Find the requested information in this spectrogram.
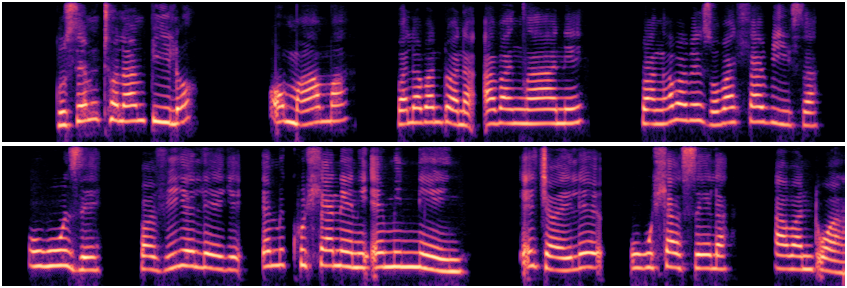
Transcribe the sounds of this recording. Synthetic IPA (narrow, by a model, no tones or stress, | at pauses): ɣusem̩tʰɔlampʼiːlɔː | mama | βalaβantʼwana̰aβaŋ͡ǀaːnɛ | βaŋaβaβɛzɔβaɬaβisa | uɣuzɛ | βaviɣɛlɛɣɛ | emikʰuɬaneniʔemineŋi | ɛ̰d̥ʒ̥ʱajɛlɛ | uɣuɬasɛlaː | βantʼwaːna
